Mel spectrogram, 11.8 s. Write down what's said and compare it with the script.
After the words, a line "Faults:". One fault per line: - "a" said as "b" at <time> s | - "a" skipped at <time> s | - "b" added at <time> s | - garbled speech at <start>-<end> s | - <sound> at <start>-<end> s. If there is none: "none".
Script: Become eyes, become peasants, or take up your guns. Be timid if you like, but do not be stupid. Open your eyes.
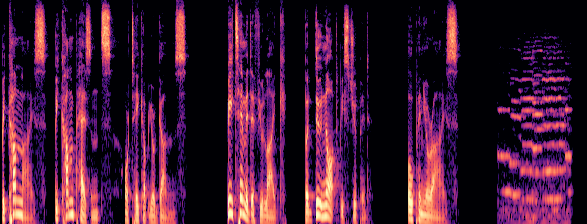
Become eyes, become peasants, or take up your guns. Be timid if you like, but do not be stupid. Open your eyes.
Faults:
- laugh at 9.9-11.5 s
